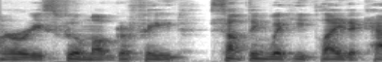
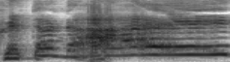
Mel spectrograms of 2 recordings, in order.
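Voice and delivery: higher, louder mock screaming man voice; 7 dB louder than usual. Describing a slow-motion film scene: imitating Nicolas Cage screaming. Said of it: "we've got Nicolas Cage doing".

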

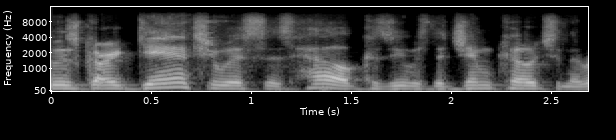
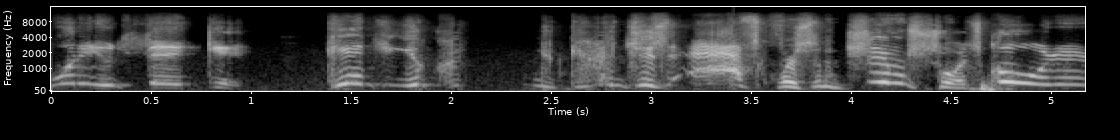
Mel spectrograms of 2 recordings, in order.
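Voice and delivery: put-on screaming, much higher. Retelling how the coach screamed at him, retelling a coach screaming. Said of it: "he's like screaming".

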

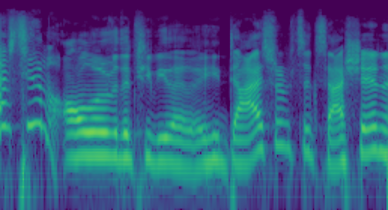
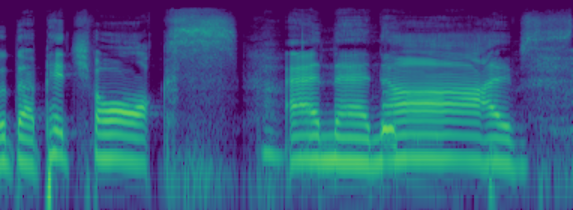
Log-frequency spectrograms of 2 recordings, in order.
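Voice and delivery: very slow put-on English accent. Joking with others about spoiling it for the audience: put-on English accent. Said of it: "That was my English accent".

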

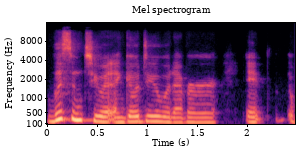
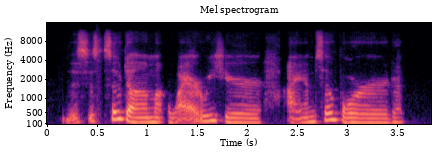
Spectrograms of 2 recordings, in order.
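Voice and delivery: put-on soft kid-like grumbling; 5 dB quieter than usual. Telling of walking into a museum and hearing the inner child voice. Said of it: "my inner child voice go".

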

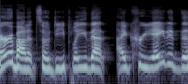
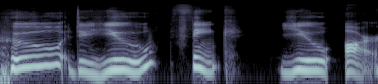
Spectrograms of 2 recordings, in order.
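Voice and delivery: very slow, grand, theatrical, with drawn-out "you"; 2 semitones lower than usual. Posing the podcast's central question with all the drama: dramatic. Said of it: "all the drama for this simple question".

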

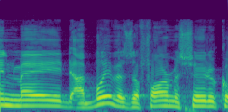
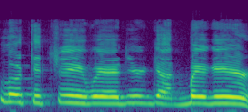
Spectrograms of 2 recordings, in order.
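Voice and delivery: play-acted jeering, belittling, high, drawn-out sneer; 6 semitones higher than usual. Retelling how everybody mocked someone's big ears: imitating mocking taunt. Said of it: "the derision and the mocking".

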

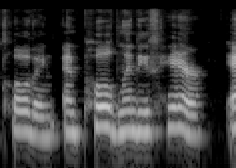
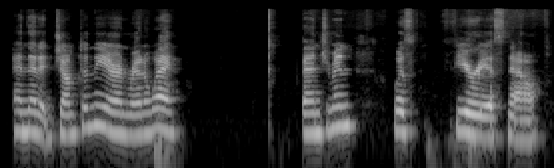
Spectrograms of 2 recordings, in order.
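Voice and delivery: ordinary delivery

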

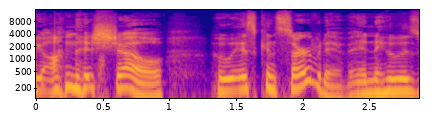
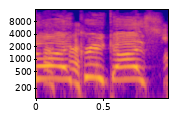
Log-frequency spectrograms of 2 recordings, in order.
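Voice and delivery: very high, distant, acted-out yell; 12 semitones higher than usual. Retelling how a speaker sounded from the kitchen: imitating someone yelling from far away. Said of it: "You're yelling, like".

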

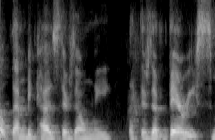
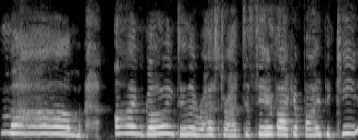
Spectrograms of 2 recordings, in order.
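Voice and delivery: play-acted, very high, loud hollering; 14 semitones higher than usual. Retelling calling to a hard-of-hearing mom in a locked stall: imitating own past yelling. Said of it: "you don't have to yell".

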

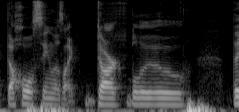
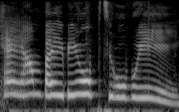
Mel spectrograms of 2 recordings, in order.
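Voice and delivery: put-on New Jersey accent, very high, squeaky, slow, swooping, sing-song; 3 dB louder than usual. Describing a doll character to friends, doing Baby Oopsie in a New Jersey accent. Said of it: "He's got kind of like New Jersey accent".

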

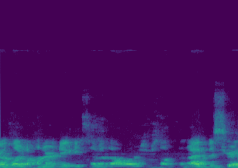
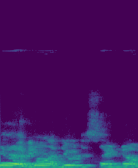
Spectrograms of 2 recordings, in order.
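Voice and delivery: heated, raised yelling, pitched up. Retelling a late-night call to another assistant manager: retelling own yelling. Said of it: "And I started yelling at him".

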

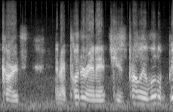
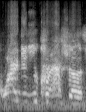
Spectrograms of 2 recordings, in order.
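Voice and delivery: put-on high child voice, yelling; 5 semitones higher than usual. Recounting a crash, voicing the daughter yelling at the speaker: retelling her kid's yell. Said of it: "She's yelling at me".

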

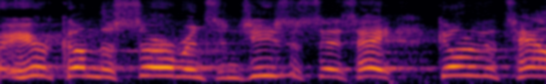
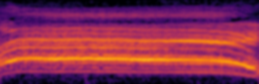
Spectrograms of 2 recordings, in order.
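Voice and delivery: very loud, hoarse, rough, drawn-out yell; 8 semitones higher, 9 dB louder than usual. Recalling mixing cement at sixteen, the speaker mimics his boss: imitating the boss yelling. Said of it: "the boss begins to yell".

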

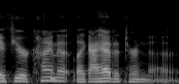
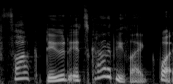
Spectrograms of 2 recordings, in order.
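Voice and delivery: sudden, startled, high exclamation. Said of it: "and I'm like".

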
